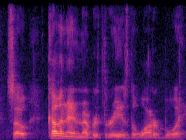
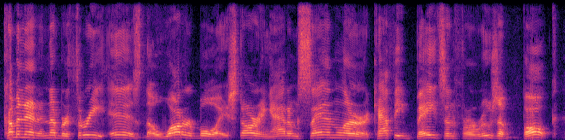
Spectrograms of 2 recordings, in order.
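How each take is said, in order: First: Said in the usual way. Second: Loud, high announcer build-up; countdown announcer. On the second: Real, not acted. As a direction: announce the entry and cast with fanfare. Countdown announcement of next entry.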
